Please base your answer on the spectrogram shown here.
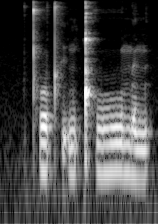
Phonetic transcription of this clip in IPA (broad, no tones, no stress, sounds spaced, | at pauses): t̪ʰ ʊ t̪ʰ ḭ n ǃʰ uː n̪ ɪ n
